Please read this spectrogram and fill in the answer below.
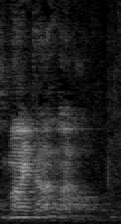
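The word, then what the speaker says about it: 麦当劳: In China, McDonald's is pronounced Maidanao. So again, McDonald's, Maidanao.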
